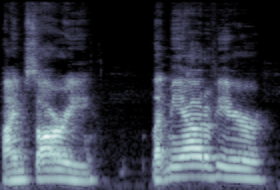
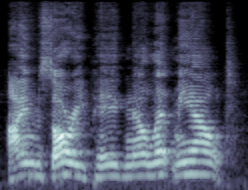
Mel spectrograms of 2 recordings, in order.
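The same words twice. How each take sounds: First: Said in the usual way. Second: Louder and higher, shouting the sorry; shouted apology. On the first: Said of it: "Louder, clearer, give a shout". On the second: Acted. Wolf in the pot shouts his apology to Pig as ordered. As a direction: call it out loud for the pig. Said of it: "give a shout".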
